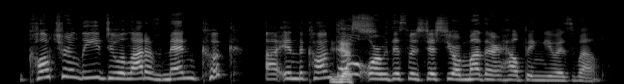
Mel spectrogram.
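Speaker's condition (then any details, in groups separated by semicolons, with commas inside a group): No condition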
